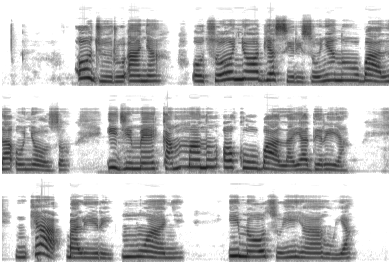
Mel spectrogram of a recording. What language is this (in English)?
Igbo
